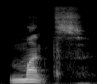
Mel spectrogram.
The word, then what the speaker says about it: months: is out and I I pull my tongue in when I make the plural months months months so I'm making I'm pulling my tongue in and making an S sound when I say the plural okay let me get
